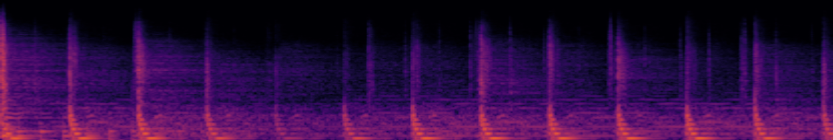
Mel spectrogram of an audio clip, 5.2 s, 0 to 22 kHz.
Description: SI2 PULSE0KL.wav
